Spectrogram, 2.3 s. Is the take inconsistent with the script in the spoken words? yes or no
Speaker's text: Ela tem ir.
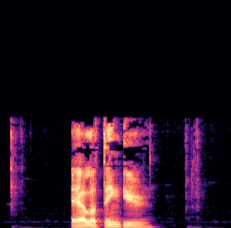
no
